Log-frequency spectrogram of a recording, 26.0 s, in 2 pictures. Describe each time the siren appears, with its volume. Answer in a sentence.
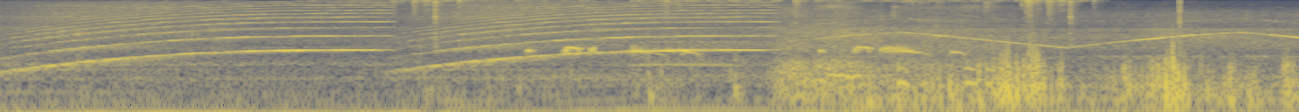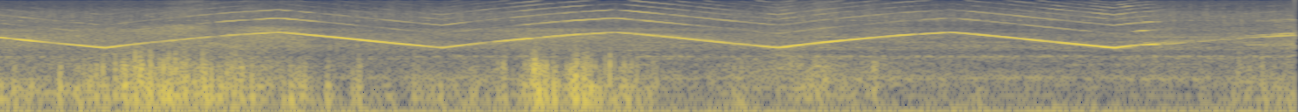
You can hear the siren from 0.0 to 25.9 s, at a steady volume.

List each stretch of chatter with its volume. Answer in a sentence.
The chatter can't be heard in this clip.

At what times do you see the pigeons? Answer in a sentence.
You can hear the pigeons from 4.0 to 11.0 s.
